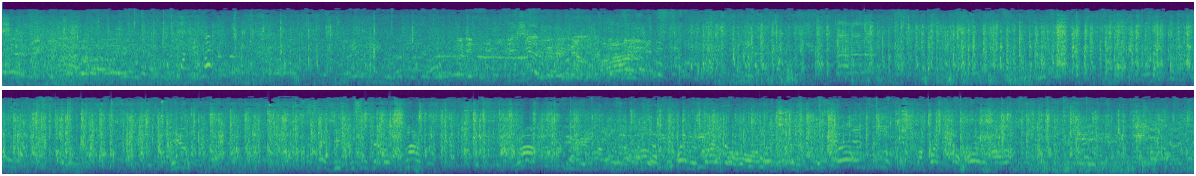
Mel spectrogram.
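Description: Horses' hooves clop on a paved road.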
